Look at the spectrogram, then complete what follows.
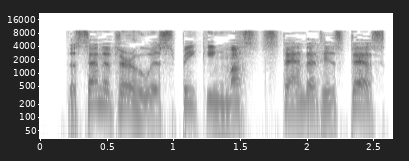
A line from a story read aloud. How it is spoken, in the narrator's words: he shouted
